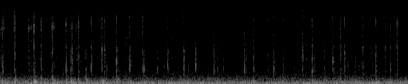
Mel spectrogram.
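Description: Fingertips tap rapidly on the sides of a large, hollow blue plastic spray bottle with a white trigger. The taps are soft, quick clicks over a dull, hollow low thump, running as a steady, continuous patter.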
